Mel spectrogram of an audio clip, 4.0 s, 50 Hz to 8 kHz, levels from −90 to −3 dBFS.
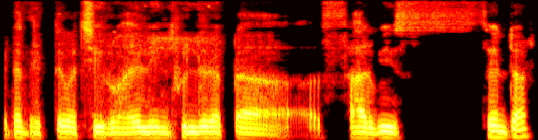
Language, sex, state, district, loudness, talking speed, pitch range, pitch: Bengali, male, West Bengal, Dakshin Dinajpur, -17 LUFS, 150 wpm, 110-115 Hz, 115 Hz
